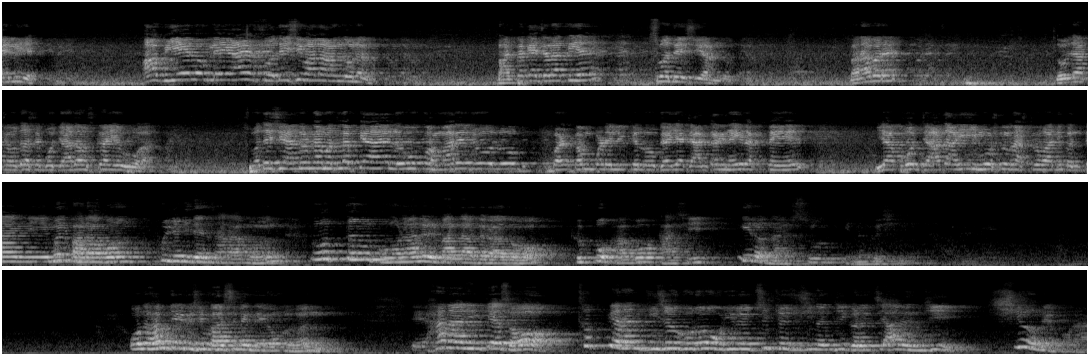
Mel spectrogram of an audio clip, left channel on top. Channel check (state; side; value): different; both; correlation 0.00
